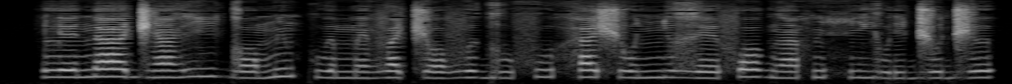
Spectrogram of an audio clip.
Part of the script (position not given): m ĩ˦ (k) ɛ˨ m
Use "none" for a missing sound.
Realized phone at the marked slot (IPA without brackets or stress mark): kʷ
